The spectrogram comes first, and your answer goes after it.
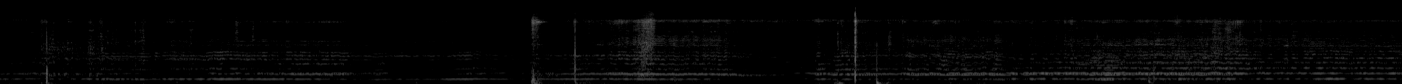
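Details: Honey bees collecting pollen from sunflowers in a garden on 25 August 2021: a steady droning buzz with a clear harmonic ladder, wavering slightly in pitch as bees move, with faint clicks throughout.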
